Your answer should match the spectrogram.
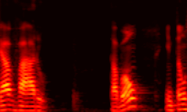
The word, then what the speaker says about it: avaro: a pronúncia correta agora gravem agora comigo a pronúncia dessas paroxítonas já vão marcando assim ela vai aqui como é que fala isso avaro que que é avaro a vara pão duro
